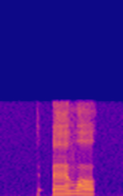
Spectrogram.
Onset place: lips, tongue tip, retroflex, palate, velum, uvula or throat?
throat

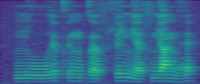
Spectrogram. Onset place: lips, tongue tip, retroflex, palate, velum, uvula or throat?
palate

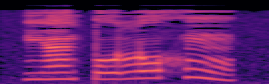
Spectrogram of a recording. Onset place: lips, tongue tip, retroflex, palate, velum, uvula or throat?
palate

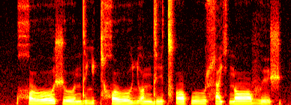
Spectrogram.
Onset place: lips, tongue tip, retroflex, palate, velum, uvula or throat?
uvula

